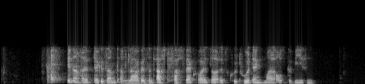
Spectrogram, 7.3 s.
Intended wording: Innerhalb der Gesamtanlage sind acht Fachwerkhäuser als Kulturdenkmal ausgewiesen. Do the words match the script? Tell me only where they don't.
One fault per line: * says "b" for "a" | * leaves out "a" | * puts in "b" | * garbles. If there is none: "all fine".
all fine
